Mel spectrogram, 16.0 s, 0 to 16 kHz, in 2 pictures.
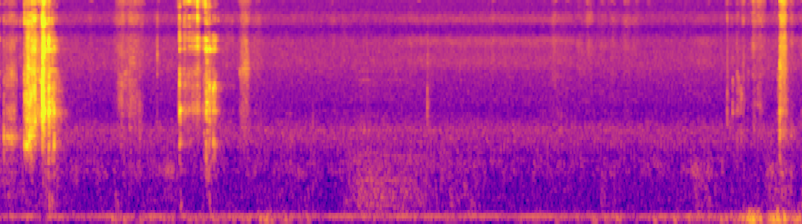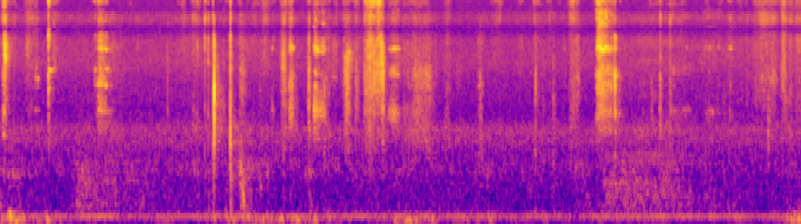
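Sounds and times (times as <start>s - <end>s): steady low hum: 0.0s - 16.0s
hands handling parts and packaging: 9.7s - 16.0s.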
